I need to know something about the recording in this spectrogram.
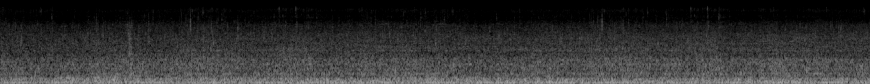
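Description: Tyres churn through mud.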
